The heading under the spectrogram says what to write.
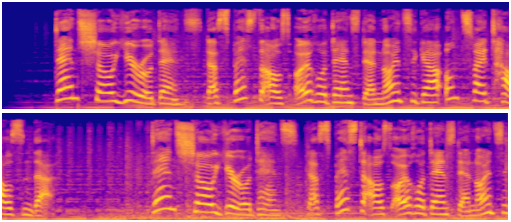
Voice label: german tv shows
